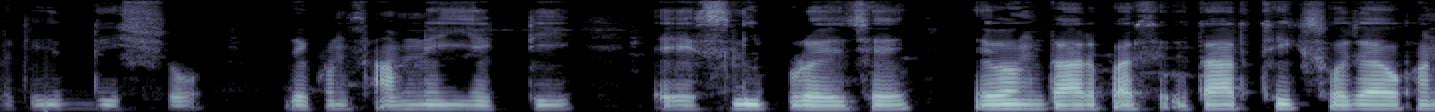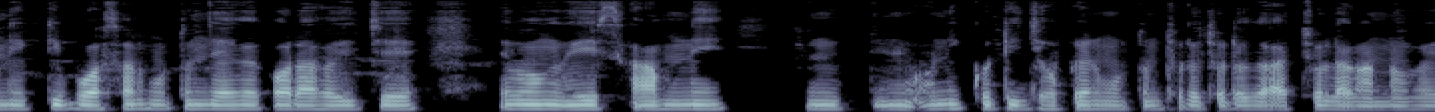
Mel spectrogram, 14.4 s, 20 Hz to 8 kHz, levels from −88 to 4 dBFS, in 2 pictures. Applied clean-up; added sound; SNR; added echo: none; none; none; none.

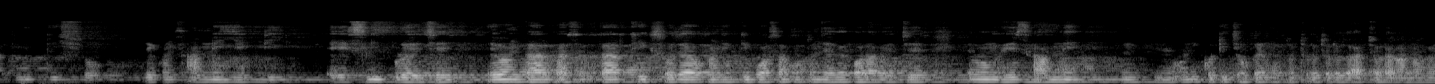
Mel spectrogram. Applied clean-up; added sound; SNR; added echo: none; none; none; reverberation time 2.5 s.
